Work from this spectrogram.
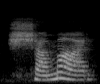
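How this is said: The double L sounds like sh. This is the Argentine and Uruguayan accent. "Argentina e do Uruguai, esse doble L ... equivale a um C H, a um S H"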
